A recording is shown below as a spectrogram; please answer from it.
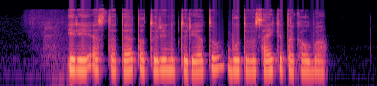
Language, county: Lithuanian, Vilnius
